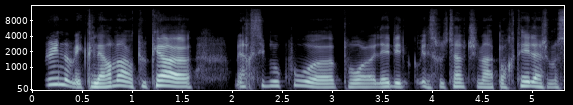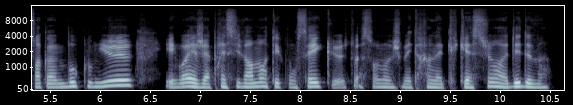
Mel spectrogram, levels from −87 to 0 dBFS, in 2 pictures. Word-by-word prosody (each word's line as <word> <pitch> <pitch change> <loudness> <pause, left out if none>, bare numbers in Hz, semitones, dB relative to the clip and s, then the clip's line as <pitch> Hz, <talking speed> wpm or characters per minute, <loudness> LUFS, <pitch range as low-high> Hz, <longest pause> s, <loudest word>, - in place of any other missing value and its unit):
Oui, 260 +1 +2
non, 235 -4 +1
mais - - 0
clairement, 165 +5 +4
en 190 -4 +2
tout 175 - -7
cas, 195 -4 +7
heu, - - -4 0.4
merci 180 +4 -7
beaucoup, 195 0 -3
heu, 150 -1 +2
pour 155 +1 -3
l'aide 160 +2 -1
et 160 0 0
et - - -4
le - - -6
soutien 160 +5 -3
que - - -26
tu 155 - -9
m'as 145 - 0
apporté, 150 +7 0
là, 180 -2 +4
je 150 -1 -7
me 145 - -7
sens 155 +3 -4
quand 150 -1 -2
même 150 +1 -3
beaucoup 175 0 -2
mieux 215 +6 +4 0.3
et - - -1
ouais, 165 +2 +3
j'apprécie 150 +2 -2
vraiment 160 +2 0
tes 165 - -2
conseils 160 +3 -1
que - - -9
de - - -4
toute 135 - -12
façon 155 -1 -6
je 140 - -5
mettrai 135 +3 -6
en 145 - -2
application, 150 +5 -2
heu, 145 - -1
dès 170 +2 +4
demain. 145 -4 -1
160 Hz, 260 wpm, -25 LUFS, 150-180 Hz, 0.4 s, cas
